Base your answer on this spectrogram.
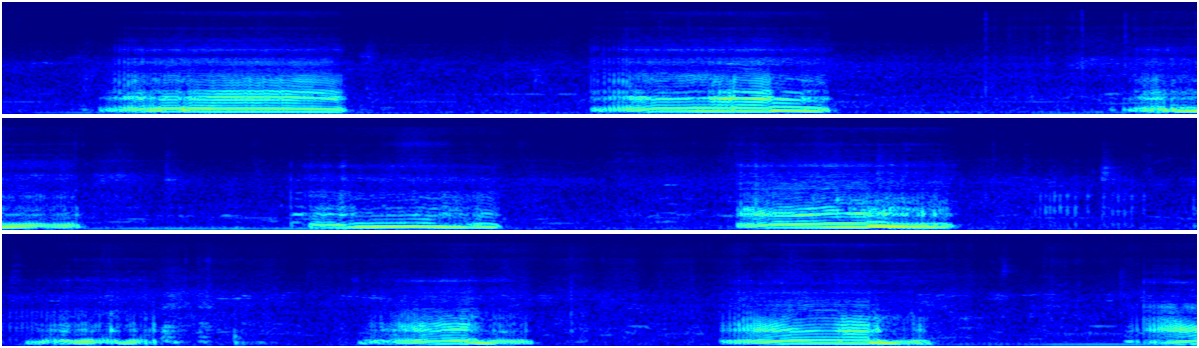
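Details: Loud, interesting snoring from a puppy asleep: eight rhythmic, rough, throaty snores of about a second each, repeating every two seconds or so, with faint room hiss between breaths.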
